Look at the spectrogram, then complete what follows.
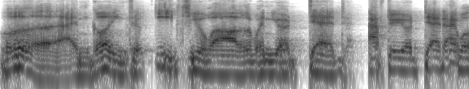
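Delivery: oozing, slimy, bizarre, strange monster voice. Voicing a creature after a missed attack: slimiest, strangest creature voice. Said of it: "the slimiest and strangest of voices".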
